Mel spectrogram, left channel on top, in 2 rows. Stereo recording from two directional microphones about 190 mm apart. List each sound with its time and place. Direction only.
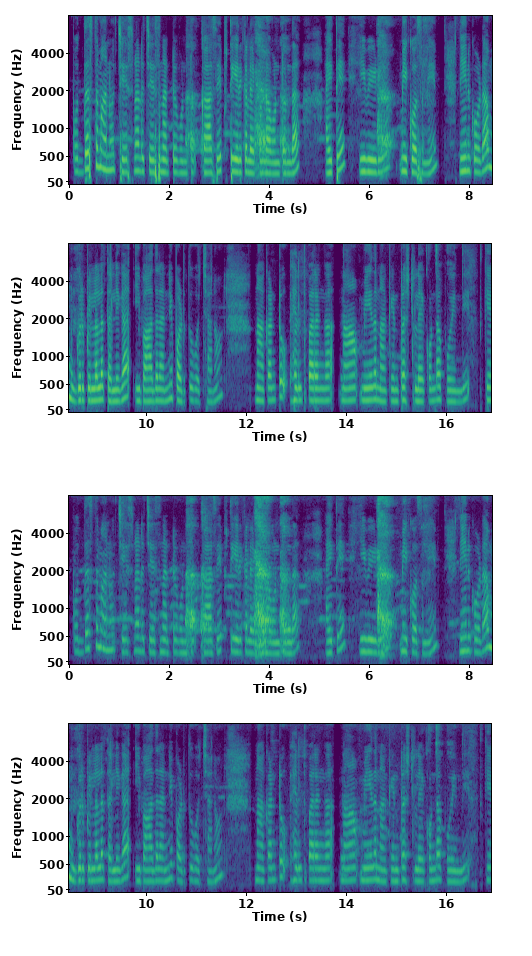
0.1 s speech: 45° left (ahead or behind)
